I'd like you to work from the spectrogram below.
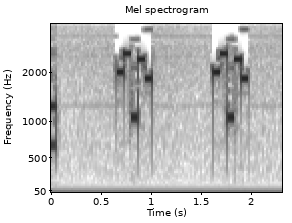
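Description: Five-tone selective call (ZVEI), heard as quick runs of five tones, tones of about 70 ms. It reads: 88107 88107
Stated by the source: ZVEI five-tone selective call received by SDR.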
